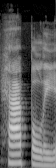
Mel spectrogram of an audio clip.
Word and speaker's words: happily: 여기서 주의할 점은 happily 할 때 에 소리가 굉장히 긴 장음이란 부분이에요.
